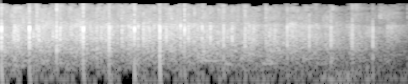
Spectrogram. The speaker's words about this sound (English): thank you for allowing us to be on the confirmation journey with you. It's been a joy. It's been an honor. I appreciate all of the good times that we've had and getting to know you so much better. So can we have one more round of applause for that?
